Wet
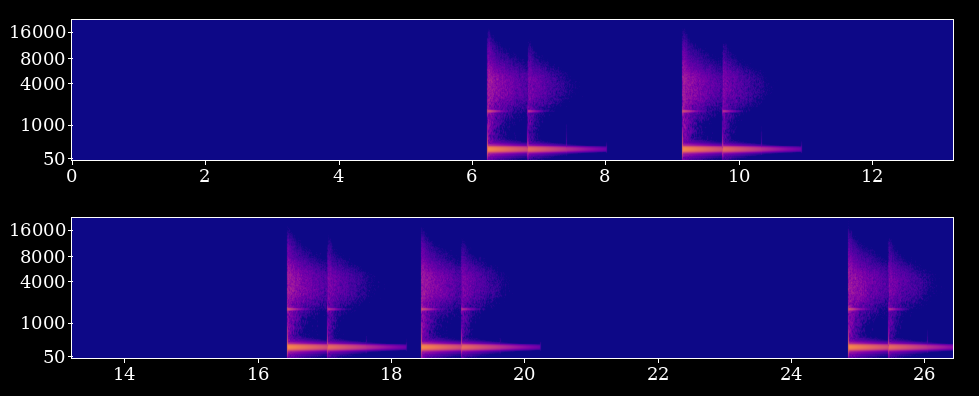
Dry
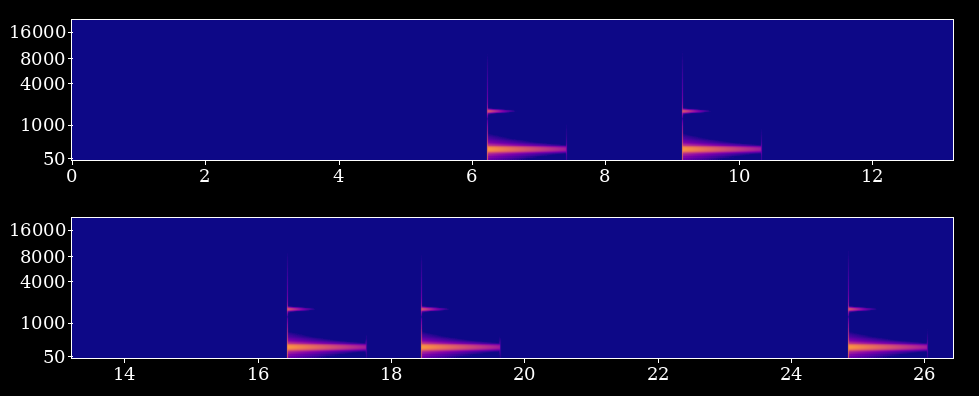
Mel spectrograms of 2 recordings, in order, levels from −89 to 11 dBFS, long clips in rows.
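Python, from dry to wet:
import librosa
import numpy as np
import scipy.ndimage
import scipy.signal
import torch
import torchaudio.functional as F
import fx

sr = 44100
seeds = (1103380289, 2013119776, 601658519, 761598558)

y = scipy.signal.sosfilt(scipy.signal.butter(2, 270.0, 'highpass', fs=sr, output='sos'), x)
y = y + 10.0 ** (-10.5 / 20.0) * np.pad(y, (int(604 * sr / 1000.0), 0))[:len(y)]
y = fx.noise_mod_delay(y, sr, seeds[0], noise_hz=3600.0, depth_ms=0.051)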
